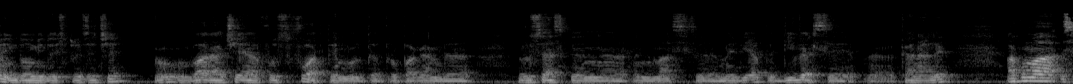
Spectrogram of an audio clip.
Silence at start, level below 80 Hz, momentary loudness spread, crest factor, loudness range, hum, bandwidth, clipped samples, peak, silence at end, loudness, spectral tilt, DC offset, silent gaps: 0 s; -56 dBFS; 11 LU; 22 dB; 3 LU; none; 11.5 kHz; under 0.1%; -12 dBFS; 0 s; -35 LUFS; -6 dB/octave; under 0.1%; none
